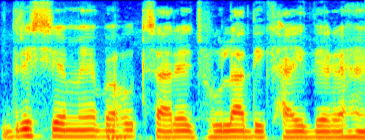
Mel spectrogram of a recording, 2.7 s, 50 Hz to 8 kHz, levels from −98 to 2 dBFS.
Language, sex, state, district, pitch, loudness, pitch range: Hindi, male, Jharkhand, Palamu, 125 Hz, -16 LUFS, 120-135 Hz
